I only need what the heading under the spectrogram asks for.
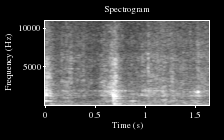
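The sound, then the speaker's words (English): Butter melting in a pan while making fudge, with a soft, steady sizzle, broken by a few light scraping stirs of a utensil against the pan. “I'm gonna do this till all the butter melts. Until they start seeing a few little bubbles in it.”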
